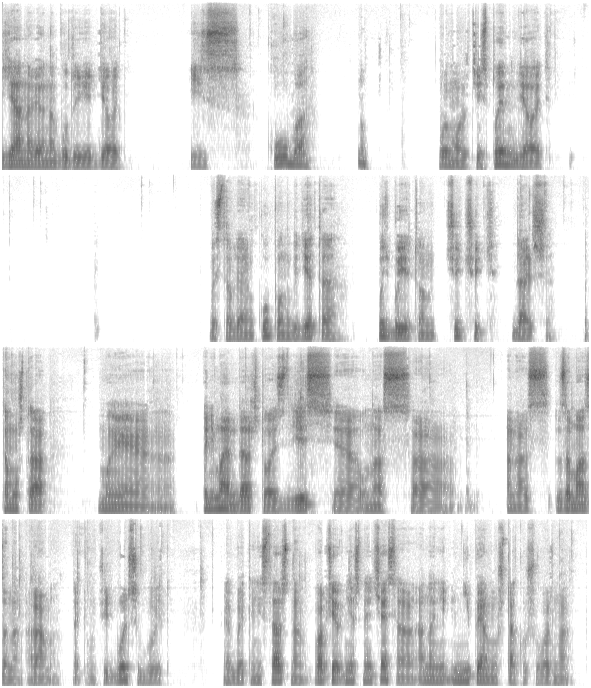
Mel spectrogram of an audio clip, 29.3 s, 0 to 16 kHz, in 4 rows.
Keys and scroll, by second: 4.2 Tab, 6.5 z, 23.7 g.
